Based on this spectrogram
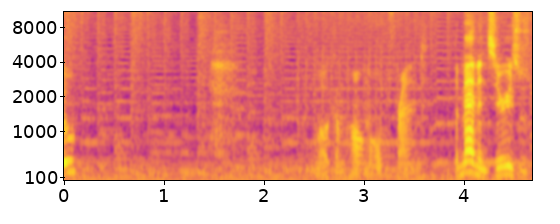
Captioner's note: sigh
